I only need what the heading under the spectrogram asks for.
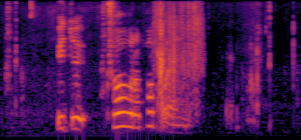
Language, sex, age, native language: Icelandic, male, 13, Icelandic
